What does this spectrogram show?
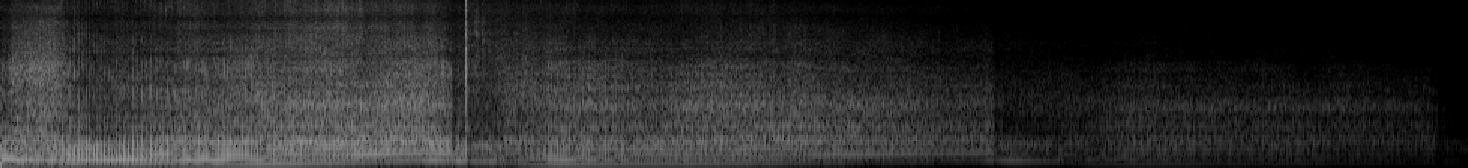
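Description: Alfa Romeo MiTo engine and exhaust revving and accelerating: the note dips and then climbs, a sharp click comes about three seconds in, and a quieter rising note follows. It fades away near the end.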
